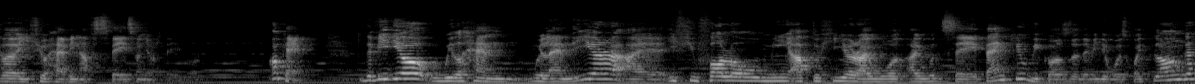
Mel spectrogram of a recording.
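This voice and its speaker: Italian guy going over board game rules, very bright voice, lots of uhs, roomy camera-mic sound with faint music. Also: a little high, animated. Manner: halting, many fillers and restarts. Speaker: board game channel host. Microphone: camera microphone.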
